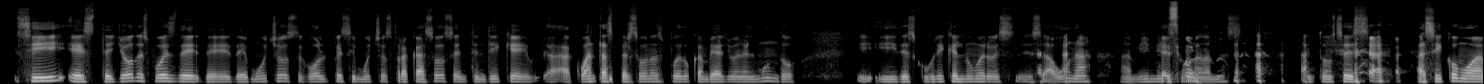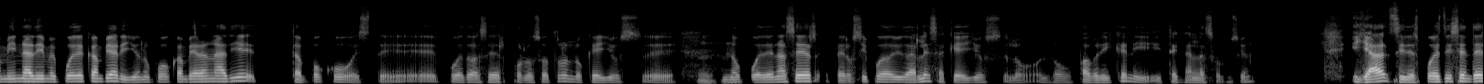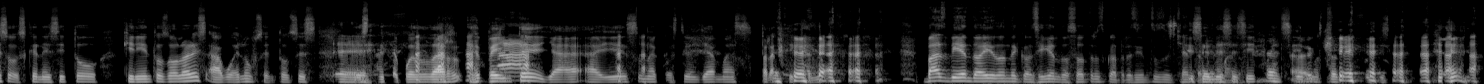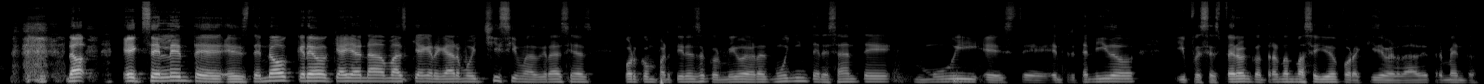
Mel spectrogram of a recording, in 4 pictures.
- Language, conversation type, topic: Spanish, podcast, ¿Qué frases te ayudan a demostrar empatía de verdad?
- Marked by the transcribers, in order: laugh; laughing while speaking: "Es un"; laugh; laughing while speaking: "veinte"; laugh; laugh; laughing while speaking: "Okey"; laugh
